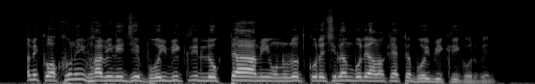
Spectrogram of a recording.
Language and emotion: Bengali, surprised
